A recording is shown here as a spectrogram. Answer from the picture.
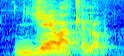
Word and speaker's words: llévatelo: que está aquí llévatelo Dónde tiene su sílaba tónica la palabra llévatelo llévatelo claramente está aquí si le quitamos esa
